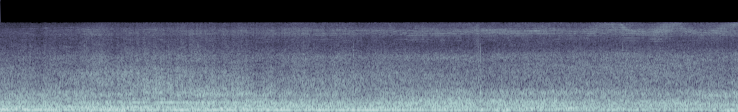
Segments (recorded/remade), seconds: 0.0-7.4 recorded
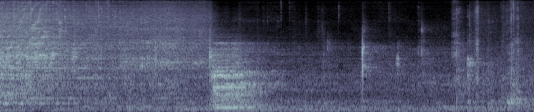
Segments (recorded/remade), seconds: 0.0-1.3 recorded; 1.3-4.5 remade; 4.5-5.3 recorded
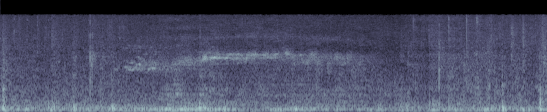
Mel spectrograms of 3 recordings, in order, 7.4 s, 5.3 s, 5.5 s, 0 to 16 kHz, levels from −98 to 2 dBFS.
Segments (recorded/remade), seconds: 0.0-1.6 recorded; 1.6-4.9 remade; 4.9-5.5 recorded

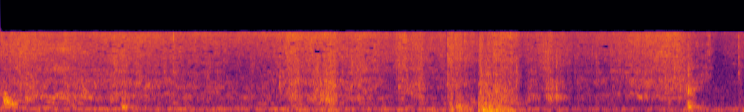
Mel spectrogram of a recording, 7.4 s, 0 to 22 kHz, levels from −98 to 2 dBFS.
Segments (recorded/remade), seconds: 0.0-0.6 recorded; 0.6-2.4 remade; 2.4-7.4 recorded

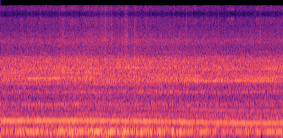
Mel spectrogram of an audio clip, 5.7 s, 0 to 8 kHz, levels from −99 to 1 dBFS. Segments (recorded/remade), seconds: 0.0-3.3 recorded; 3.3-3.9 remade; 3.9-5.7 recorded

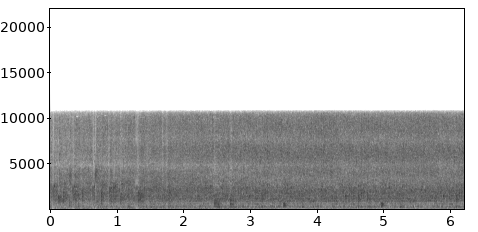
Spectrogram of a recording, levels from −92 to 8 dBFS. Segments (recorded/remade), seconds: 0.0-1.3 recorded; 1.3-2.0 remade; 2.0-5.3 recorded; 5.3-5.8 remade; 5.8-6.2 recorded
